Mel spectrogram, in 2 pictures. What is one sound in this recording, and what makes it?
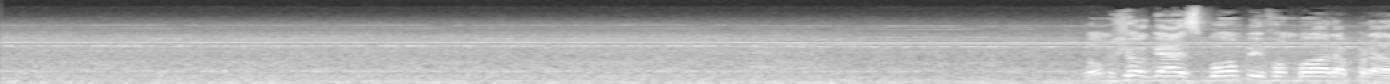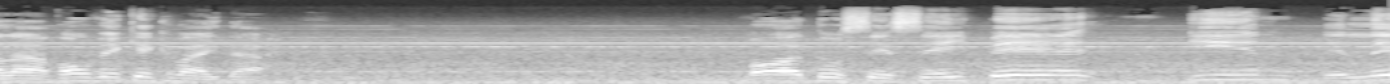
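A jet engine hums steadily from inside a cockpit.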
